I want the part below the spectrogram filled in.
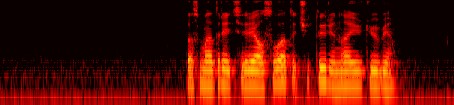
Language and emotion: Russian, neutral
